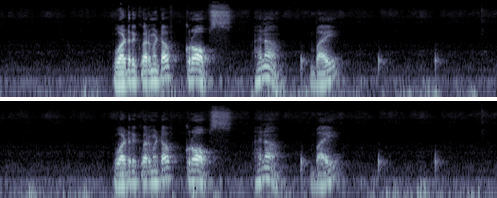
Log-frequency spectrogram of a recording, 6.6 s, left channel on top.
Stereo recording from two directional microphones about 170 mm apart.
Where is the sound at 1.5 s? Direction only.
60° left (ahead or behind).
